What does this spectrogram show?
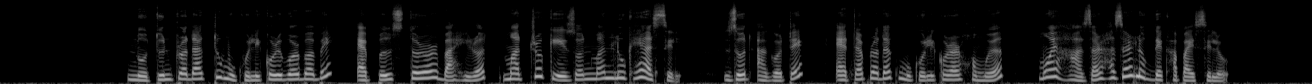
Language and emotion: Assamese, surprised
